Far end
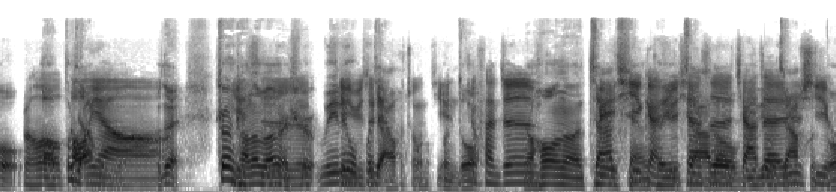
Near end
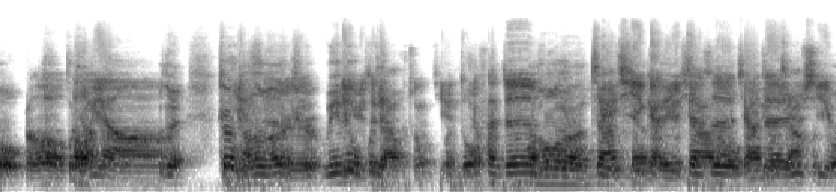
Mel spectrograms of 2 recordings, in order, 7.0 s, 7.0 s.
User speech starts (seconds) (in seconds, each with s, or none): 4.2 s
